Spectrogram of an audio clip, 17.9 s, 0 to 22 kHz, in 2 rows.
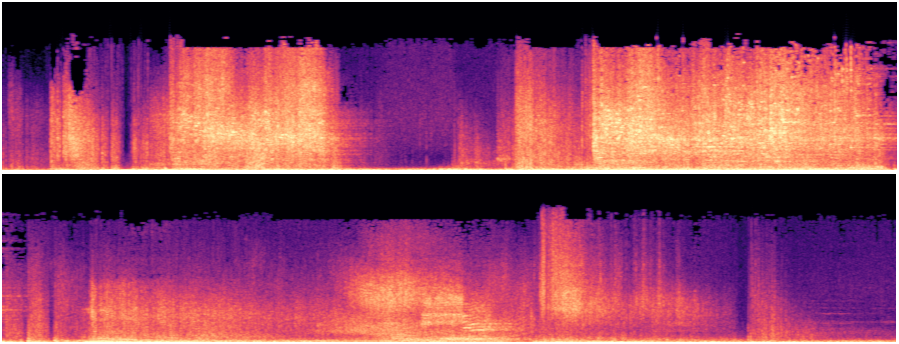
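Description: A C4 charge exploding down an elevator shaft in an action film: a loud, sustained boom and roar with a heavy low rumble that fills the whole stretch, briefly dipping a few times before surging again.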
